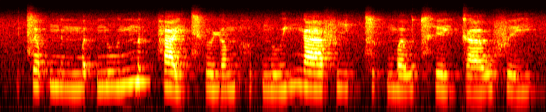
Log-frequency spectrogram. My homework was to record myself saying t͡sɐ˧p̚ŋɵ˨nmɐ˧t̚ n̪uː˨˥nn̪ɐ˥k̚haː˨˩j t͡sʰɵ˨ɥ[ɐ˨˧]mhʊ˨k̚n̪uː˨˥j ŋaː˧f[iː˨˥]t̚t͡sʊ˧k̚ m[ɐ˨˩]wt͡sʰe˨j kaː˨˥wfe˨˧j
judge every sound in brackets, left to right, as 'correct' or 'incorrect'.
incorrect, incorrect, incorrect

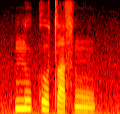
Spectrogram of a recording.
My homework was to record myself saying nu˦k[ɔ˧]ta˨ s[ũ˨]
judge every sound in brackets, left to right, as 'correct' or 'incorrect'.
incorrect, correct

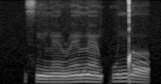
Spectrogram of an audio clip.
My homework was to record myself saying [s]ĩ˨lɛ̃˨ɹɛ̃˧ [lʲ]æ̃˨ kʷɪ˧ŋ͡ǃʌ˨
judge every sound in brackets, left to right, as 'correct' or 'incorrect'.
correct, incorrect

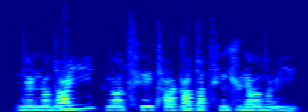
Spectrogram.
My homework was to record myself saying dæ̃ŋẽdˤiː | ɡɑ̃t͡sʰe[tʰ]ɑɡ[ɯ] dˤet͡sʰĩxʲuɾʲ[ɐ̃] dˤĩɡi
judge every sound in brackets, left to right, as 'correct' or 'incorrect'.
correct, correct, incorrect

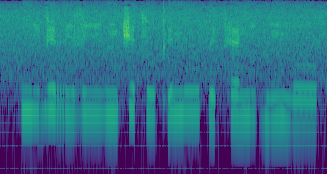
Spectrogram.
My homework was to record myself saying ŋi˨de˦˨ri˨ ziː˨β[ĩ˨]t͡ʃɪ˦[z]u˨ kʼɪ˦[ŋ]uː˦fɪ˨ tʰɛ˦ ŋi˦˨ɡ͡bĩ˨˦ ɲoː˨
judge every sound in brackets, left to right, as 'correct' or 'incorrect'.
correct, incorrect, correct

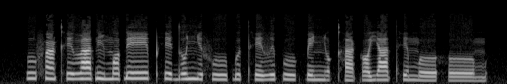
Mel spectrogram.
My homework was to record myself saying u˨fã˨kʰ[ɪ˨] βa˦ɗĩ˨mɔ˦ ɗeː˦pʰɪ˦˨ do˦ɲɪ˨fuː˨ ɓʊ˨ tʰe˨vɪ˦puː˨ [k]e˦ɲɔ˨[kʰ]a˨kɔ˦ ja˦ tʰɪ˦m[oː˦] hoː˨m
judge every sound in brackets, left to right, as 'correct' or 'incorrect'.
correct, incorrect, correct, incorrect

